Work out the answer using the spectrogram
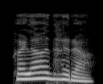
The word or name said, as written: ಕಳಾಧರ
